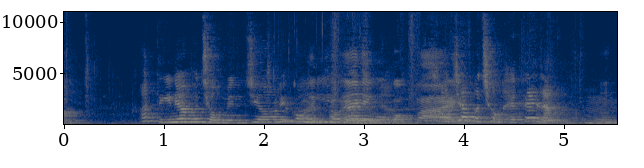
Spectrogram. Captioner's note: speaking foreign language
